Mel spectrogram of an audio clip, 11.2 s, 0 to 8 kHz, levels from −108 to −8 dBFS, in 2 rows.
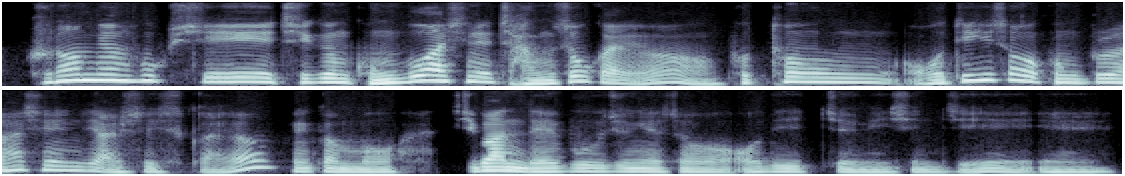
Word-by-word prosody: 그러면 205 +6 +5
혹시 160 -5 0
지금 140 -1 +2
공부하시는 165 - +3
장소가요 110 - -1
보통 145 0 0
어디서 195 - +2
공부를 135 0 0
하시는지 150 -4 -2
알 80 - -3
수 80 +4 -9
있을까요? 85 - -5
그러니까 105 -1 -2
뭐 90 -1 -1 0.3
집안 130 -3 +4
내부 100 +1 0
중에서 100 -2 -2 0.2
어디쯤이신지? 90 0 -6
예. 85 -1 -5
120 Hz, 285 characters per minute, -22 LUFS, 95-155 Hz, 0.3 s, 그러면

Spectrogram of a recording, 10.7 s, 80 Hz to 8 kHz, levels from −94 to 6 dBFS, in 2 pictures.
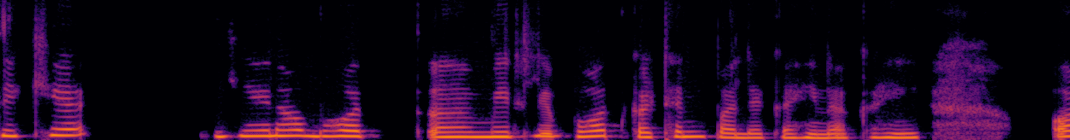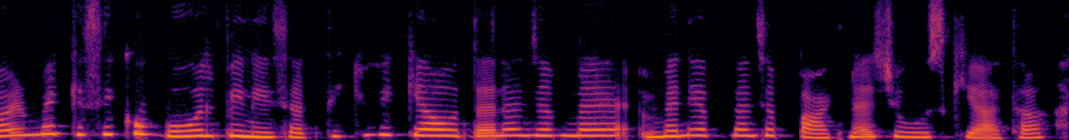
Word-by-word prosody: देखिए 350 +2 -1 0.8
ये 315 0 +2
ना 325 0 +2
बहुत 305 0 +1 0.3
अ, - - +2
मेरे 270 +1 +4
लिए - - +1
बहुत 305 +2 0
कठिन 280 +2 0
पल 230 -3 -1
है - - -2
कहीं 220 0 -2
न 220 +1 -1
कहीं 235 -1 0 0.7
और 330 +3 +3
मैं 415 +3 +2
किसी 405 +1 +2
को 445 - +5
बोल 310 +2 +4
भी 320 - +6
नहीं 270 -3 +6
सकती 255 +3 -5
क्योंकि 375 +6 -3
क्या 355 -2 +4
होता 340 -1 +2
है 325 - +2
ना 345 +1 0
जब 340 0 +1
मैं 340 -3 -1
मैंने 305 +4 +3
अपना 345 0 -3
जब 345 - -1
पार्टनर 255 +3 -2
चूज़ 265 -3 -4
किया 105 -2 -3
था 225 +1 -3
300 Hz, 200 wpm, -25 LUFS, 260-340 Hz, 0.8 s, भी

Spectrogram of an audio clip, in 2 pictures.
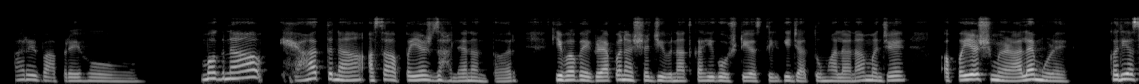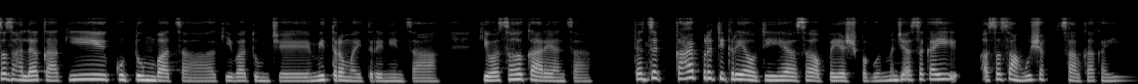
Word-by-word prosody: अरे 215 +1 -3
बापरे! 165 -1 -6
हो. 150 -4 -8 0.7
मग 270 -1 +3
ना 270 +1 +3 0.5
ह्यात 255 +8 -1
ना 200 -3 +3 0.2
असं 185 +4 -1
अपयश 200 +1 +1
झाल्यानंतर 165 -5 -4 0.4
किंवा 205 -1 +5
वेगळ्या 180 -1 +3
पण 215 0 +3
अशा 190 -2 +1
जीवनात 165 -2 -1
काही 175 0 -1
गोष्टी 170 -1 -2
असतील, 165 0 -4
की 180 - +1
ज्या 165 -3 -3
तुम्हाला 165 -1 -3
ना 170 +3 -3
म्हणजे 190 +1 0 0.4
अपयश 220 +7 +6
मिळाल्यामुळे 175 -2 +3 0.5
कधी 225 +2 +4
असं 245 +1 +6
झालं 205 -4 +2
का, 185 -2 0
की 230 +1 +3
कुटुंबाचा 170 -7 +1
किंवा 175 -1 -2
तुमचे 165 -1 -3
मित्र-मैत्रिणींचा 160 -6 -2 0.5
किंवा 190 -1 +3
सहकार्यांचा, 175 -9 0 0.5
त्यांचं 250 +3 +2 0.2
काय 270 +4 +3
प्रतिक्रिया 250 -6 +3
होती 195 0 +1
हे 195 - +3
असं 185 0 +1
अपयश 170 0 -1
बघून? 170 +1 -6
म्हणजे 200 +4 0
असं 230 +3 -2
काही 235 +4 +2 0.3
असं 245 - -1
सांगू 220 -5 0
शकाल 210 -5 -4
का 175 - -5
काही? 170 +1 -8
180 Hz, 135 wpm, -26 LUFS, 165-215 Hz, 0.7 s, अपयश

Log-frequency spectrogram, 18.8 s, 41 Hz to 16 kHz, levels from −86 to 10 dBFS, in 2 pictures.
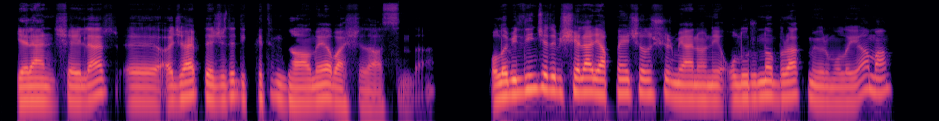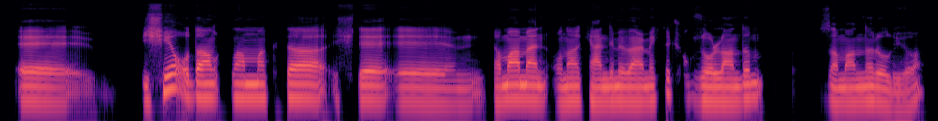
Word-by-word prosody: gelen 115 -1 +4
şeyler, 120 +10 +1
eee, 110 -1 0
acayip 130 +9 +2
derecede 125 +3 +1
dikkatim 130 -1 -6
dağılmaya 110 +3 +3
başladı 95 -4 -2
aslında. 85 0 -12 0.5
Olabildiğince 165 - +5
de 185 - +5
bir 170 - -2
şeyler 175 +1 +6
yapmaya 160 0 +4
çalışıyorum. 155 -3 -1
Yani, 125 -1 +3
hani, 120 0 0
oluruna 130 +4 +1
bırakmıyorum 135 -6 0
olayı 110 +2 -3
ama, 185 0 -2 0.7
eee, 110 -2 -3 0.6
bir - - -6
şeye 185 - 0
odaklanmakta, 130 -3 -1
işte, 120 - -11
emm, 105 -3 -5
tamamen 120 +1 0
ona 115 +1 -4
kendimi 110 0 -3
vermekte 115 +6 -3
çok 130 -3 -24
zorlandığım 115 +3 -2 0.6
zamanlar 110 -1 -4
oluyor. 90 - -6
120 Hz, 110 wpm, -24 LUFS, 110-135 Hz, 0.7 s, şeyler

